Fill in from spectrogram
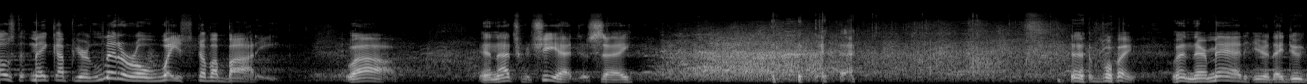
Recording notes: While stuck in traffic somewhere on I-80 west of the Donner Pass. The live rants come from the shows in Reno, NV, Monterey, CA, and Turlock, CA.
